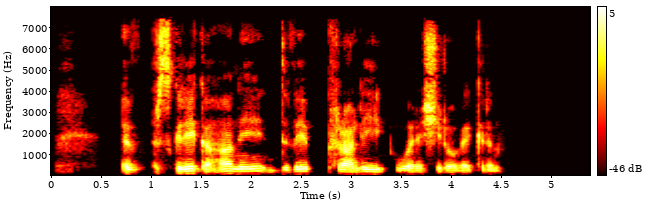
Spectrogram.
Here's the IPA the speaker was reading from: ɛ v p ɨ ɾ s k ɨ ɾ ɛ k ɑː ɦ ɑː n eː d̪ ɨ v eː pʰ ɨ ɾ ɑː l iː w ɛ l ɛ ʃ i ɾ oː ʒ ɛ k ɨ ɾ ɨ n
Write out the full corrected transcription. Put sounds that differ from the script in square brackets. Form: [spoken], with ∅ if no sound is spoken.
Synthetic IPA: ɛ v p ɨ ɾ s k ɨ ɾ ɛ k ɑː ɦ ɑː n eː d̪ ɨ v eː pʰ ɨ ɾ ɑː l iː w ɛ [ɾ] ɛ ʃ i ɾ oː [v] ɛ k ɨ ɾ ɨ n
